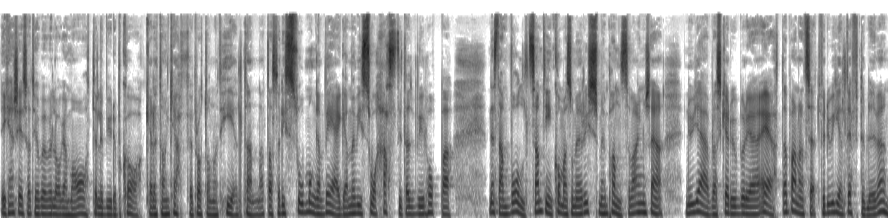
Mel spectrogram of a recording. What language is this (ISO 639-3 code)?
swe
